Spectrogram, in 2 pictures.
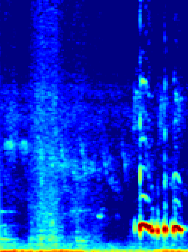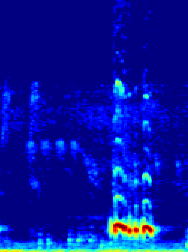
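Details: Local zebra dove singing steadily and clearly, meant as a lure to make doves sing often: two crisp phrases about two seconds apart, each opening on a high coo then tumbling through rapid stepped notes, with low rumble earlier.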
